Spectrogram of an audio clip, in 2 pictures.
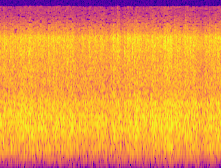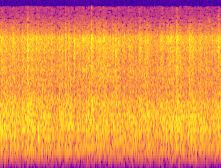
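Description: Heavy rain hitting the roof and windshield of a truck during a severe thunderstorm, heard from inside the cab as a steady rushing noise.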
